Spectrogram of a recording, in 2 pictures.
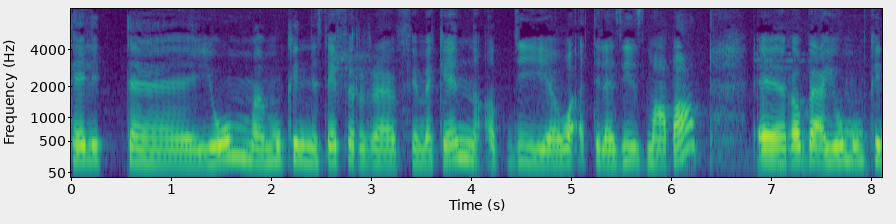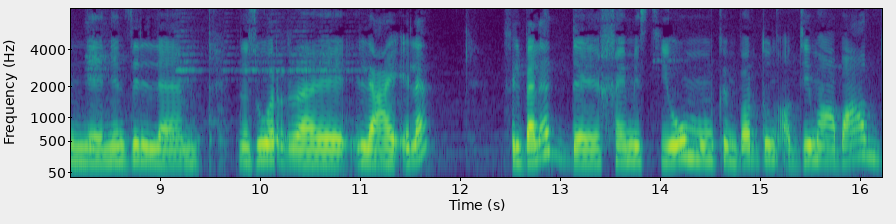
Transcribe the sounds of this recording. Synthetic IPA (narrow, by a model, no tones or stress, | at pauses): t̪æːlet̪ | joːmmomkenːesæːfeɾfimækæːnːʔɑ̰d̪̚ˤːiwæ̰ʔt̪elʕaziːzmaʕbɑʕd̪̚ˤ | ɾˤɑːbeʕjoːmːomkenːenzel | nozuːɾ | elʕaːʔelæ | filbælæd̪xæːmesjoːmːomkenbɑɾˤd̪ˤonʔɑ̰d̪ˤːiːmaʕbɑʕd̪ˤ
